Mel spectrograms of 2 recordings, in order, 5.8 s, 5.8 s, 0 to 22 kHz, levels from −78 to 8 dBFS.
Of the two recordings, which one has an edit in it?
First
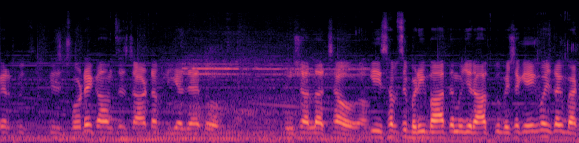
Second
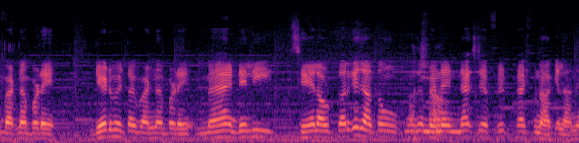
first; 1 cut; at 3.7 s

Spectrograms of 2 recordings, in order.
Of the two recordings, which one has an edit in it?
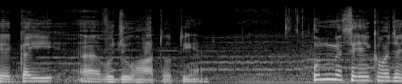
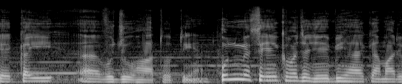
second; 1 cut; at 2.1 s

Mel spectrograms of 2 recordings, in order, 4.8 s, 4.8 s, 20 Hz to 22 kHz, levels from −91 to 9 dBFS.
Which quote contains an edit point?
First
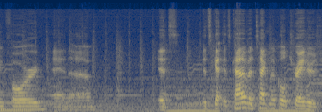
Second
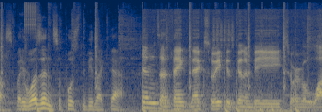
second; 1 cut; at 2.1 s

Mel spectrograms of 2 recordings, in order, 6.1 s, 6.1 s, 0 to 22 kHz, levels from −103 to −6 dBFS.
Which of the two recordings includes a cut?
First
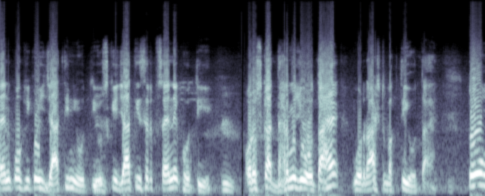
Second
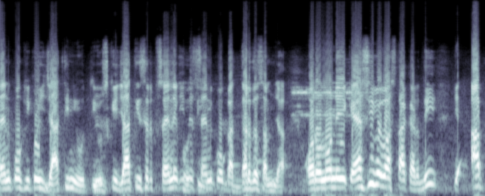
second; 1 cut; at 2.5 s

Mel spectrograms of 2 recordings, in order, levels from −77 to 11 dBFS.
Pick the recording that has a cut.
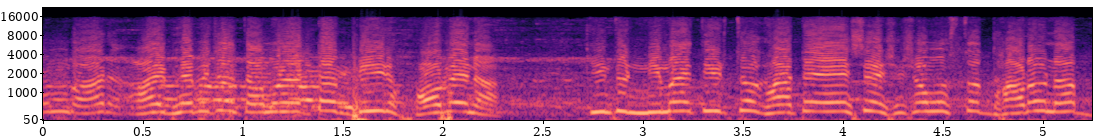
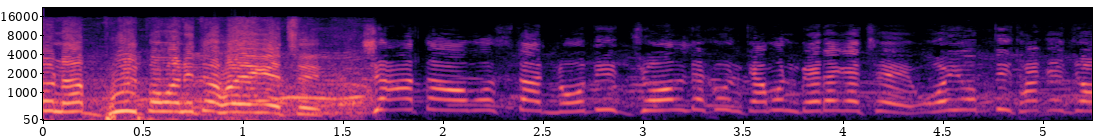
second; 1 cut; at 1.6 s

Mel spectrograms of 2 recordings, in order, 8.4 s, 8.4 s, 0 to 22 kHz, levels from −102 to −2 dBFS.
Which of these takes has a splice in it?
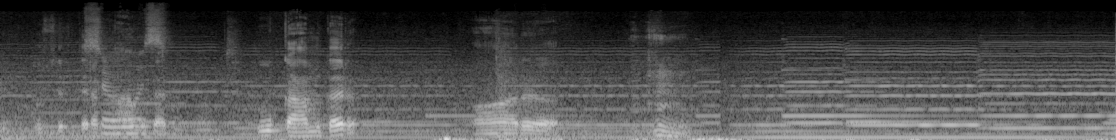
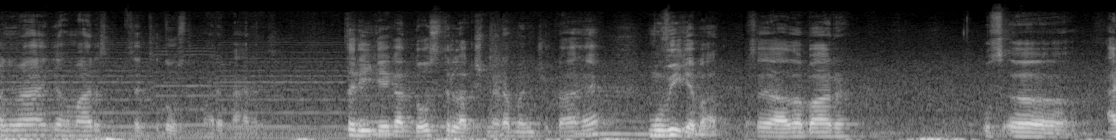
second; 2 cuts; at 2.5 s, 5.5 s

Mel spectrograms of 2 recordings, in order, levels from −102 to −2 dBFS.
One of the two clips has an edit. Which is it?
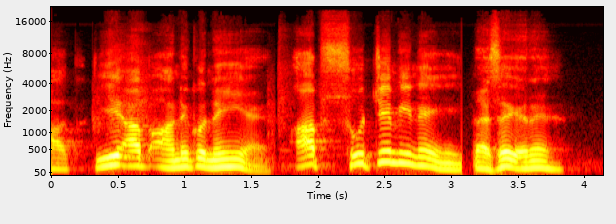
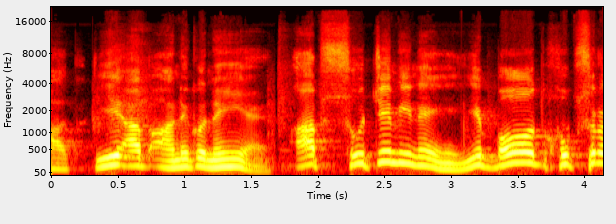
first; 1 cut; at 3.1 s

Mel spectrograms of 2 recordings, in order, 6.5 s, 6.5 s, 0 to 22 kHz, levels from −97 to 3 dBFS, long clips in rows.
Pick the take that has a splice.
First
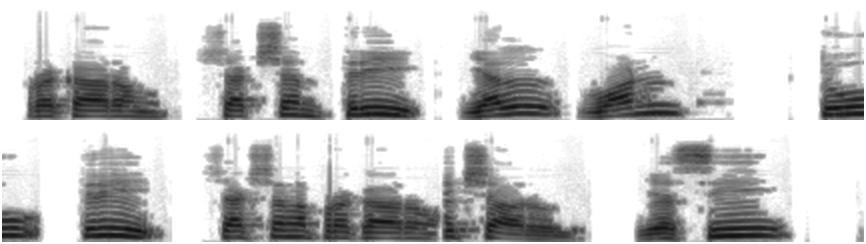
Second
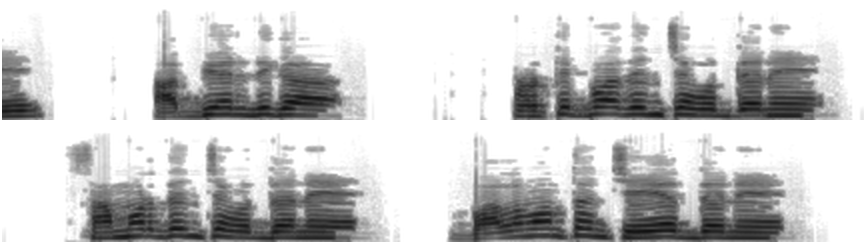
first; 3 cuts; at 2.1 s, 3.4 s, 5.2 s

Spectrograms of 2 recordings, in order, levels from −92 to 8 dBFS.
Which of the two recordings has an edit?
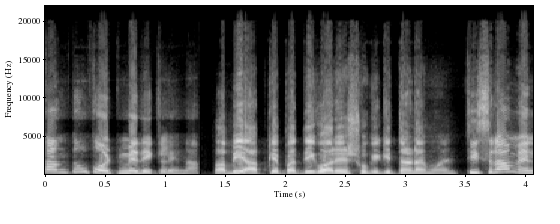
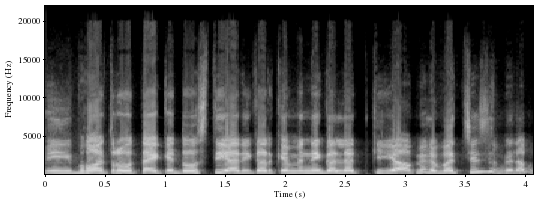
first; 1 cut; at 1.2 s

